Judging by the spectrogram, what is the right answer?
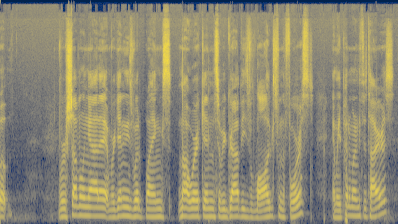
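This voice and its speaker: A man's voice: fairly high pitch, a little mellow, dry recording. Young man recounting a story plainly. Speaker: guest, host's son.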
